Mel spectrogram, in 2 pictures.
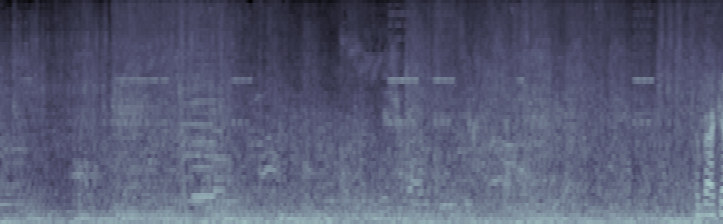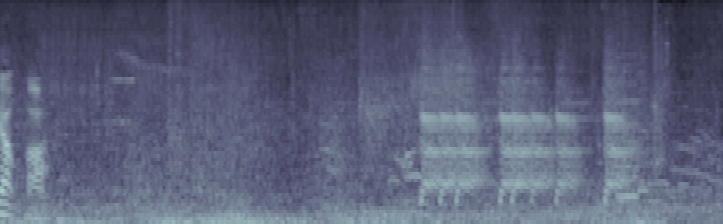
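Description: A flamethrower roars in bursts.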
